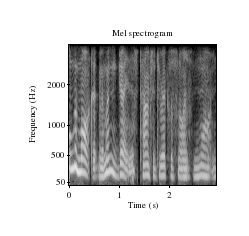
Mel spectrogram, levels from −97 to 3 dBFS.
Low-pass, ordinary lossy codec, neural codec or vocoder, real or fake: 3.6 kHz; Opus, 16 kbps; autoencoder, 44.1 kHz, a latent of 192 numbers a frame, MeloTTS; fake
